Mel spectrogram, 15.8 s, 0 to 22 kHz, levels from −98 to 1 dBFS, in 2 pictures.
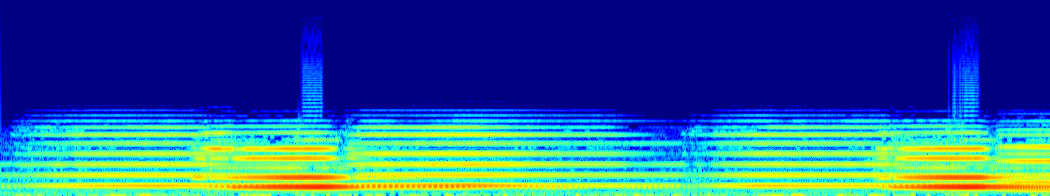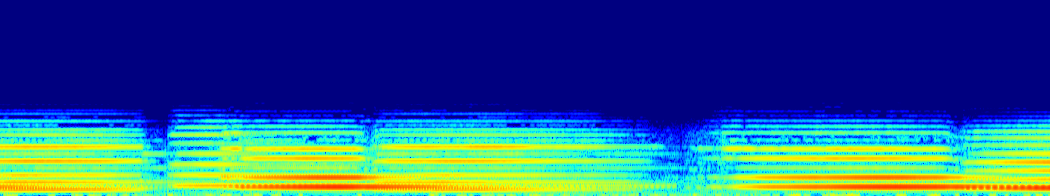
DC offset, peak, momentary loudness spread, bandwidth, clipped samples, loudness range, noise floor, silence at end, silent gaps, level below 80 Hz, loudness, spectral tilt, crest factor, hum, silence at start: under 0.1%; -6 dBFS; 20 LU; 1.8 kHz; under 0.1%; 8 LU; -44 dBFS; 0 s; none; -54 dBFS; -20 LUFS; -8.5 dB/octave; 14 dB; none; 0 s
